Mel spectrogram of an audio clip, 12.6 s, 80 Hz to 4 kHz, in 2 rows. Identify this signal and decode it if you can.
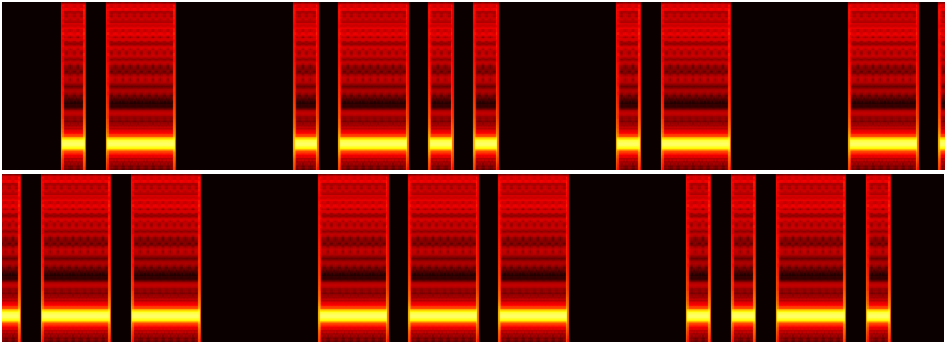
Morse code, heard as a keyed tone, about 8 wpm, spaced as for 6 wpm, 440 Hz. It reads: A LAY OF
